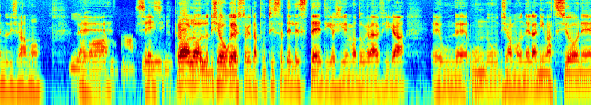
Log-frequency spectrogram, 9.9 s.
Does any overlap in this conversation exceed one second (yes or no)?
yes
